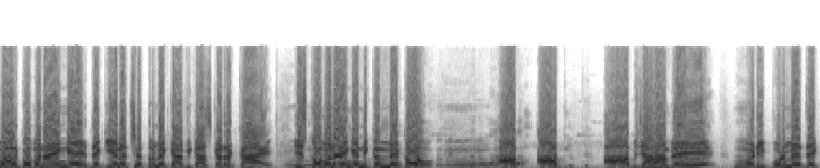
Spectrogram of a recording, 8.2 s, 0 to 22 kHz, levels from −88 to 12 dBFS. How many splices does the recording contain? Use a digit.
0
